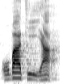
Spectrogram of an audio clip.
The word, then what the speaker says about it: 오바디야: 그래서 이제 오바디야, 이것이 이제 정확한 발음입니다.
